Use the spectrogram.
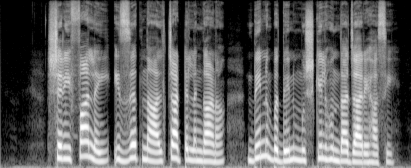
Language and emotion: Punjabi, neutral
